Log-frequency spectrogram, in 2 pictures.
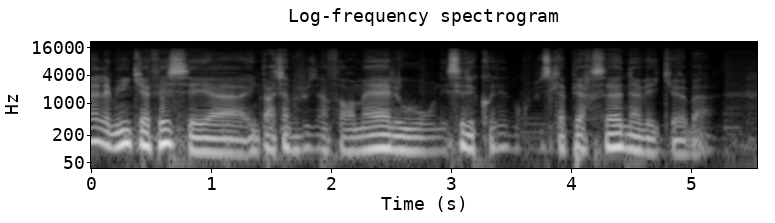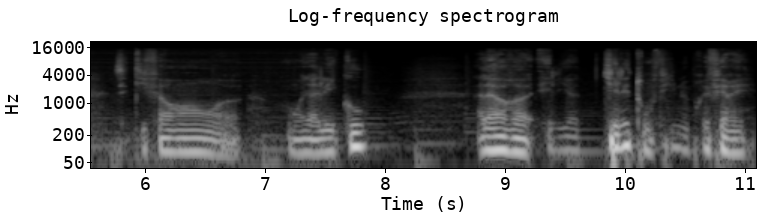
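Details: Adult man speaking French; ordinary speech.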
